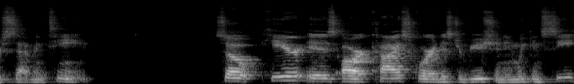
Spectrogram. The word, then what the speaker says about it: chi-square: Now the symbol is called chi-square, is pronounced chi-square to rhyme with sky square.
